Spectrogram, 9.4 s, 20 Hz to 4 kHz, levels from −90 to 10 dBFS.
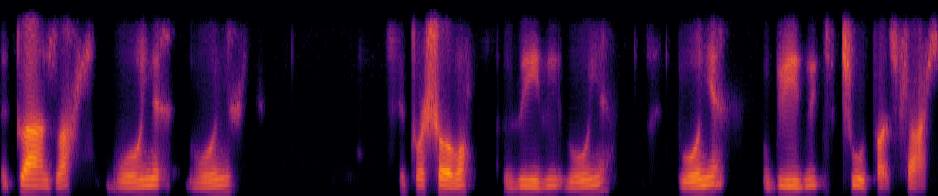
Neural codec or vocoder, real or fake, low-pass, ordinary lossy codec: codec, 24 kHz, 0.9 kbps, WavTokenizer, large speech release; fake; 3.6 kHz; none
